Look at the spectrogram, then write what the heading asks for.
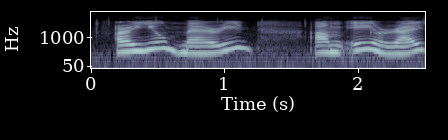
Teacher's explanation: So from normal tone, it will rise and it will not shut down. It will remain rising. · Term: rising intonation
